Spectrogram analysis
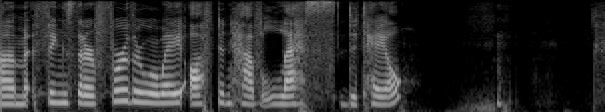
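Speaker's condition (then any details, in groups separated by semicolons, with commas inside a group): No condition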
